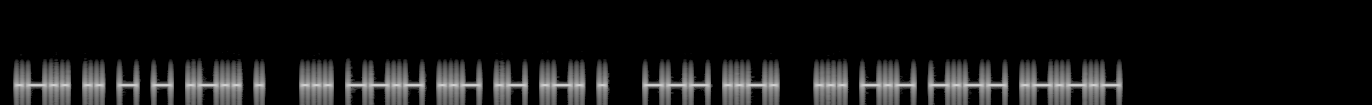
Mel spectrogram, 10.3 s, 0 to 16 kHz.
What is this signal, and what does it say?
Morse code, heard as a keyed tone, about 28 wpm, 700 Hz. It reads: LITTLE SQUARE OF SKY.
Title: Sentences from Top 1200 Words 28wpm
